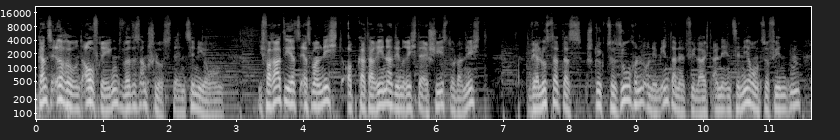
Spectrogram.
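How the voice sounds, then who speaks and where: Speaking with a medium-pitched voice, a radio host delivers a theater review as an expressive solo monologue, using formal address toward his audience.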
